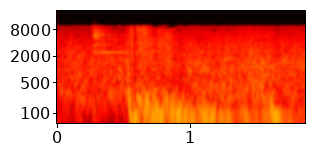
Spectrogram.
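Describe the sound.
A ship's cannon fires in a salute: one deep, heavy boom breaks in sharply and rolls on as a sustained low rumble until the end.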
